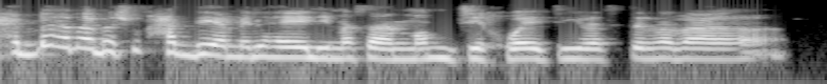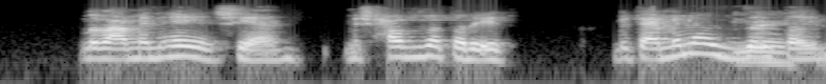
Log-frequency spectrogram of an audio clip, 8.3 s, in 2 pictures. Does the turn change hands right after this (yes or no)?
no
